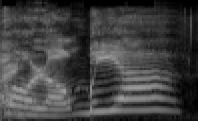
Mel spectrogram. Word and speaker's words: Colombia: Colombia? You got to say it like that. Colombia? Colombia, yes.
